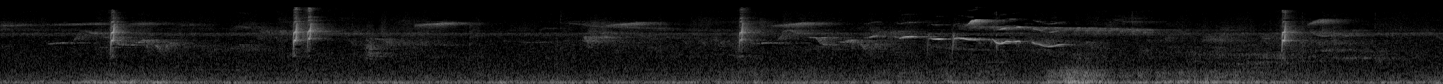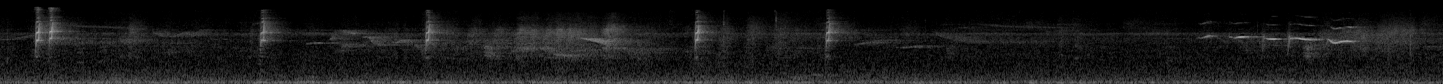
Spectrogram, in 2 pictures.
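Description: Wild birds calling: sharp single chip notes every couple of seconds, with brief twittering phrases about a third of the way in and again near the end, over a faint outdoor background.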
